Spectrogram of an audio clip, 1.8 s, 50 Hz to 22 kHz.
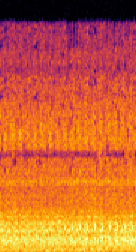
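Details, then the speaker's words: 2007 Mini One 1.4 (N12, Valvetronic) with cold-start hunting idle, just after replacing the Valvetronic solenoids: even, steady idle just above 1,000 rpm with a smooth top-end whirr, no hunting; better, settling. "Okay, so that's a little bit better. The Valvetronic has to adjust itself and get some oil in it. But at the moment it's quite steady,"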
